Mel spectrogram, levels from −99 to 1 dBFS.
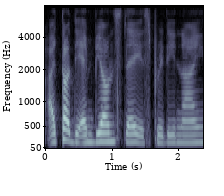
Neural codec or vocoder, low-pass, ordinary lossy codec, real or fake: none; 7.2 kHz; none; real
